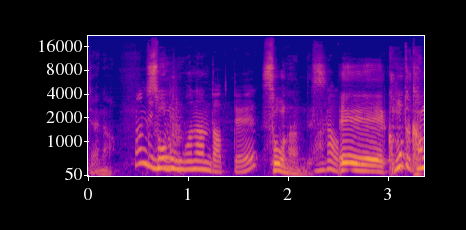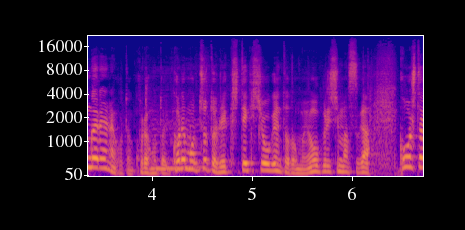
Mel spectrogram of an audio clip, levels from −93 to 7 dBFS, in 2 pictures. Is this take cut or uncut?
cut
